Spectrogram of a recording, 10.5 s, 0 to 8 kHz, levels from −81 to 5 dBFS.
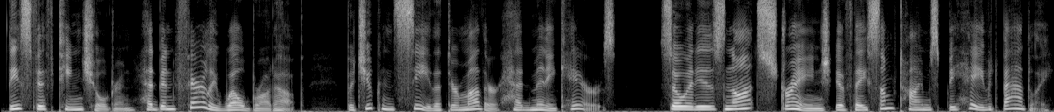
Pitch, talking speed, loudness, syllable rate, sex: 190 Hz, 165 wpm, -18 LUFS, 4.5 syllables/s, female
